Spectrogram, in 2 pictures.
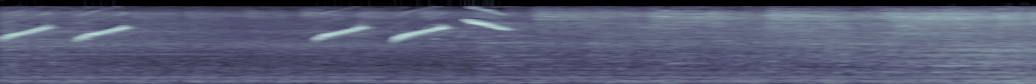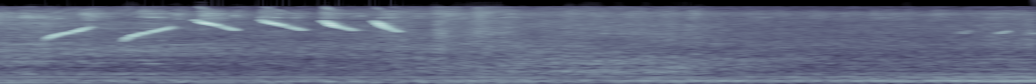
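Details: Cinereous tit, gelatik batu, from Takengon, Aceh Tengah, delivering filler phrases: pairs of quick upslurred whistles, then a burst of several descending high notes, over a rising wash of low rumbling background noise.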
